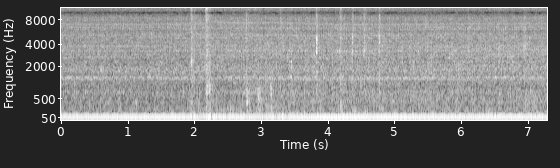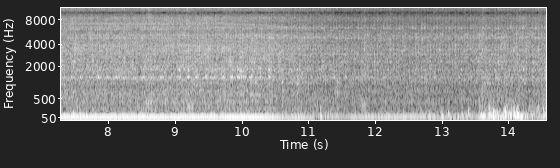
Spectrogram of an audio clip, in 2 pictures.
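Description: A car engine idling steadily with a low hum, which cuts off about ten seconds in. A few low bumps follow near the end.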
